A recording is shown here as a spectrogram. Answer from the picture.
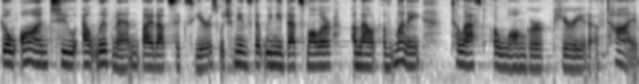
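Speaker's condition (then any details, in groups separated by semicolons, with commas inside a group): No condition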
